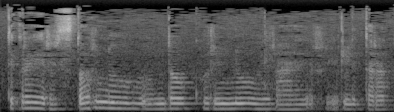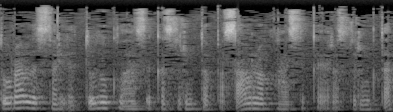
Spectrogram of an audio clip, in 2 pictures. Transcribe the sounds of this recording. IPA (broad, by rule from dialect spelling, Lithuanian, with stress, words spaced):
tʲɪkˈrɐɪ ɪr ɪsˈtoːrʲɪnʲuː dɐʊk kuːrʲɪˈnʲuː ɪˈrɐ ɪr ɪr lʲɪtʲɛrɐtuːˈrɐ ʋʲɪˈsɐ lʲɛˈtʊʋʲʊ ˈklˠɑːsʲɪkɐ sʊrʲɪŋkˈtɐ pɐˈsɐʊlʲoː ˈklˠɑːsʲɪkɐ ɪˈrɐ sʊrʲɪŋkˈtɐ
